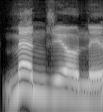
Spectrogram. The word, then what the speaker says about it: Mangione: Mangione's. You gotta say it like an Italian.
